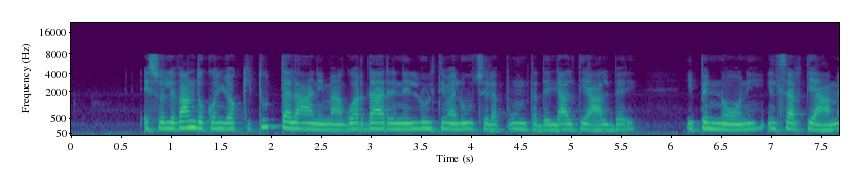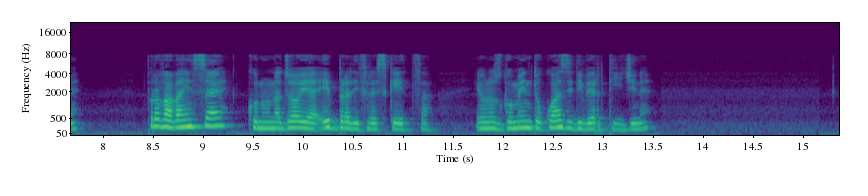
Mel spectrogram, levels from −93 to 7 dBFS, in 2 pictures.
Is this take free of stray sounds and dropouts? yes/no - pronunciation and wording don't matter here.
yes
